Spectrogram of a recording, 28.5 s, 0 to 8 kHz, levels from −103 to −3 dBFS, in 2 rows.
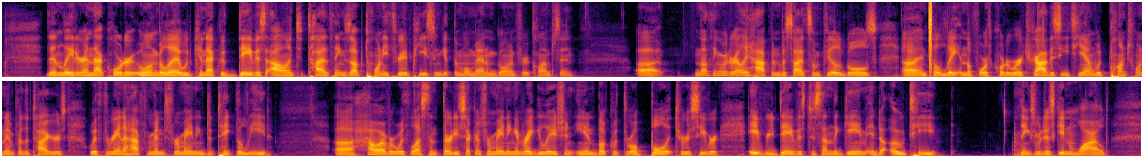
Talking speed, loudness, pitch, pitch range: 195 wpm, -18 LUFS, 165 Hz, 160-175 Hz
